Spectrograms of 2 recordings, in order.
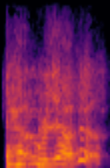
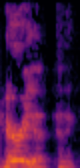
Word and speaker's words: Harriet: Um Hara, do you is that the correct way to say your name? Harriet. Harriet.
